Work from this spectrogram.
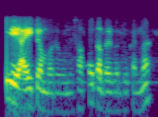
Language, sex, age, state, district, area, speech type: Nepali, male, 30-45, West Bengal, Jalpaiguri, urban, conversation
